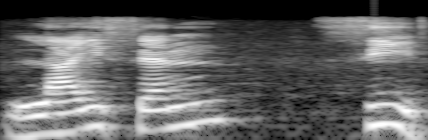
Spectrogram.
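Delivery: लाइसेंसी very slowly, as लाइ-सेन-सी; syllable-by-syllable pronunciation. Shown as a demonstration. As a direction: pause between the parts of लाइसेंसी. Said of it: "आई का इस्तेमाल हुआ है".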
